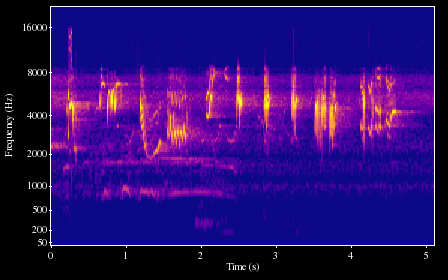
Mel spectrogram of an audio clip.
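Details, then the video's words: Forest song of a yellow-legged thrush (sabiá preta) in Brazil, canto mateiro style: a slurred opening followed by a string of about a dozen sharp, high, evenly spaced notes. "Sabiá Una cantando no mato. Lindo canto mateiro da sabiá preta"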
